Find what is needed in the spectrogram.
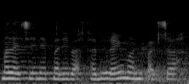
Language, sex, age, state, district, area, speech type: Nepali, female, 18-30, West Bengal, Jalpaiguri, rural, spontaneous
